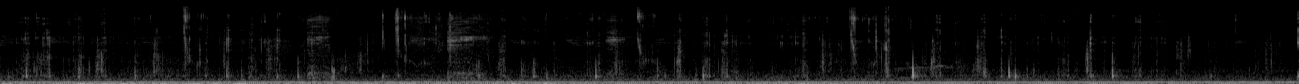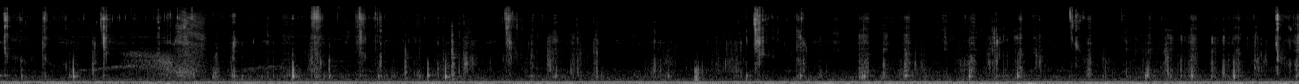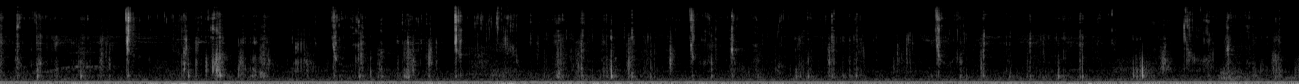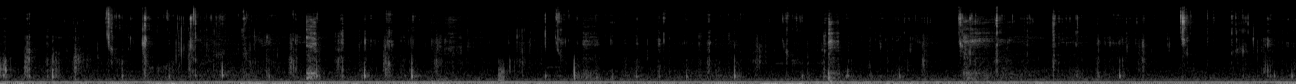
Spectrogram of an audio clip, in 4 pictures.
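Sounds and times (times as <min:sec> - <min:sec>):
person chewing and crunching food: 0:00.0 - 0:51.9
steady low hum: 0:00.0 - 0:51.9.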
